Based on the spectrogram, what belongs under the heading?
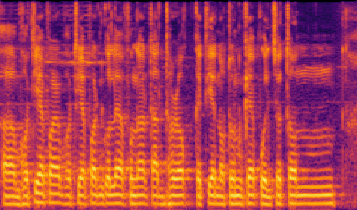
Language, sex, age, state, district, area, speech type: Assamese, male, 30-45, Assam, Sivasagar, urban, spontaneous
